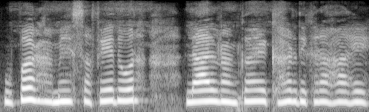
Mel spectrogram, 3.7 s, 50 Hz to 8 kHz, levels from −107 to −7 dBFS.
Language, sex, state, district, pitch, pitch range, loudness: Hindi, female, Madhya Pradesh, Bhopal, 250 Hz, 240-255 Hz, -14 LUFS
